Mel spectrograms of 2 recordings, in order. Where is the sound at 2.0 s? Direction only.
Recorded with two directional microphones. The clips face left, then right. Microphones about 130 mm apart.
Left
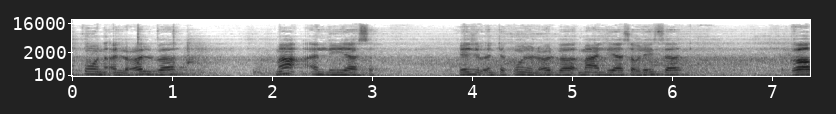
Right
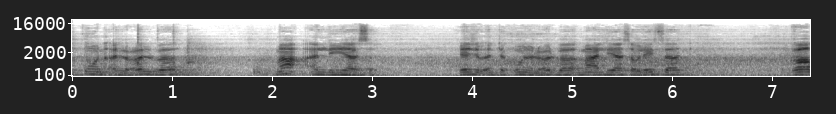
20° left (ahead or behind).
